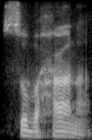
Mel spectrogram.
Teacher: سبحانہ سین حرف صفیریہ ہے، ادائیگی کے وقت سیٹی کی آواز آ جائے گی۔ با ساکن ہے، قلقلہ واجب ہوگا۔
